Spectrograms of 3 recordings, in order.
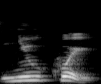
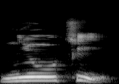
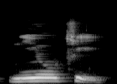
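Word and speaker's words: Newquay: was calling this place new qu well that is the wrong pronunciation it's actually pronounced as new key so the name of this town is called new key if you can delete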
